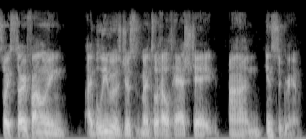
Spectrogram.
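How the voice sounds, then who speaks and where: The speaker has an Upper Midwest accent. The recording is very clean, with a silent background. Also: man. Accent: Upper Midwest American. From Wisconsin, Fond du Lac. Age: 30s. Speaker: sales professional and diversity trainer. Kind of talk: interview conversation.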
